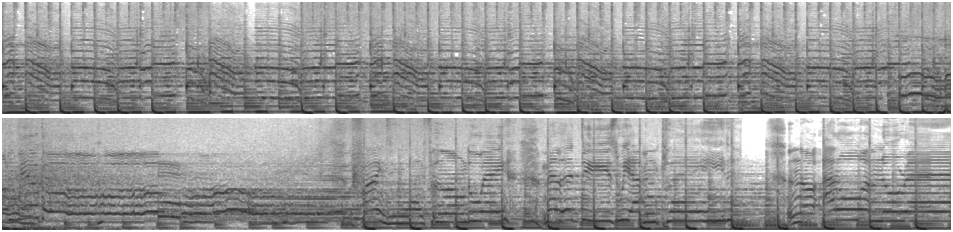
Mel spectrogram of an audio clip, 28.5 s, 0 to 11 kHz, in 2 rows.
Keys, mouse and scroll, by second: 0.7-3.0 drag, 3.4-6.4 drag, 9.4 Delete, 10.6 click, 11.6 Delete, 14.2 click, 22.0-23.1 scroll up 1, 23.1 click.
